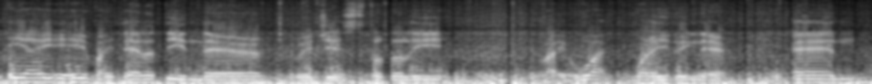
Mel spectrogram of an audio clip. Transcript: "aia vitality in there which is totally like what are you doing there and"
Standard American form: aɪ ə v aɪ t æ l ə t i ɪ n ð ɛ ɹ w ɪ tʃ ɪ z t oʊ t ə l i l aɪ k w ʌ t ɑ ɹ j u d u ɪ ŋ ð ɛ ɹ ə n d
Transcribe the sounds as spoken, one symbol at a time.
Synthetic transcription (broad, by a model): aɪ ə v aɪ t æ l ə t i ɪ n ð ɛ ɹ w ɪ tʃ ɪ s t oʊ t ə l i l aɪ k w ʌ t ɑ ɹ j u d u ɪ ŋ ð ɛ ɹ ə n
